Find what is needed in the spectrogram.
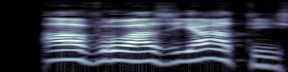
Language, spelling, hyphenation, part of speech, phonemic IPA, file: Dutch, Afro-Aziatisch, Afro-Azi‧a‧tisch, adjective, /ˌaː.froː.aː.ziˈaːtis/, Nl-Afro-Aziatisch.ogg
- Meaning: 1. Afroasiatic 2. Afro-Asian, pertaining to Asia and Africa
